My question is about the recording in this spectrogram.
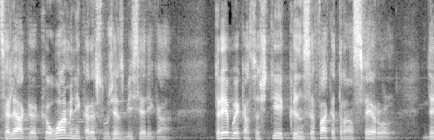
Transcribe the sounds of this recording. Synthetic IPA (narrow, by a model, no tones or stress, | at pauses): t̪se̞leaɡəkʰəoame̞nikaɾe̞sluʒe̞sk̚bise̞ɾika | t̪ɾe̞buje̞kasəʃt̪ije̞kɨnd̪səfakət̪ɾansfe̞ɾul | d̪e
